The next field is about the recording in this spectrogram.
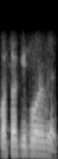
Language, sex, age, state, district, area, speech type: Bengali, male, 18-30, West Bengal, Uttar Dinajpur, urban, conversation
